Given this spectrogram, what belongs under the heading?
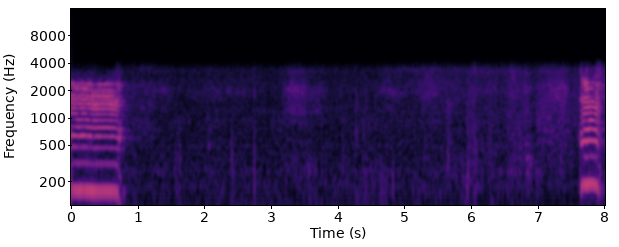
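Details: English bulldog snoring: two brief, loud, buzzing groan-like snores at the start and end with quiet breathing noise between.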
